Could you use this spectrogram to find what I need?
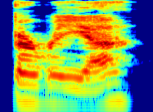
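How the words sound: It is said with an American English accent. "I am a gringa, so I pronounce it birria"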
